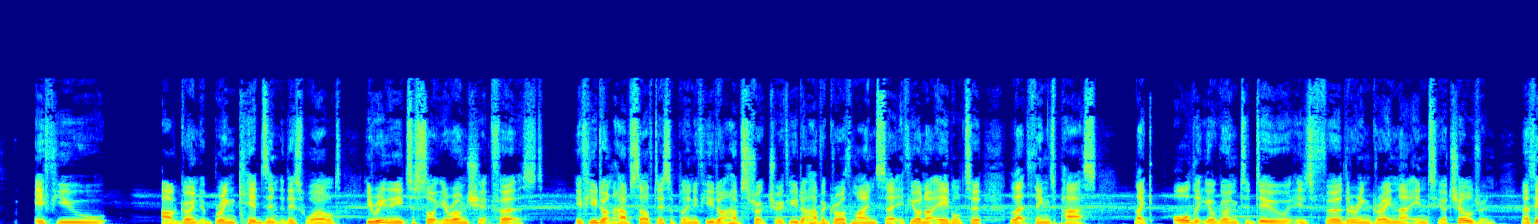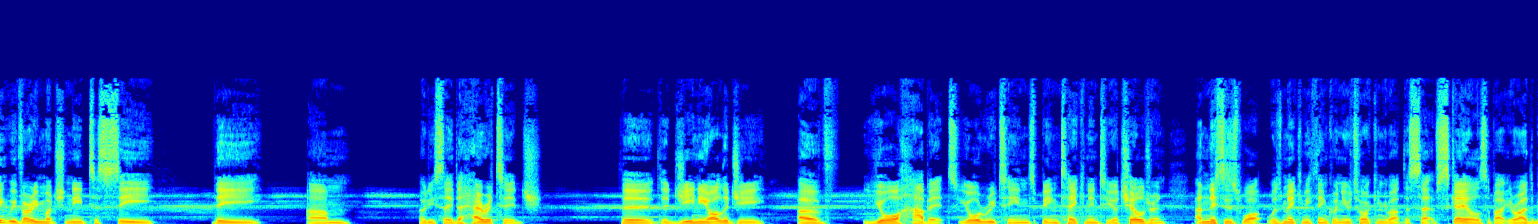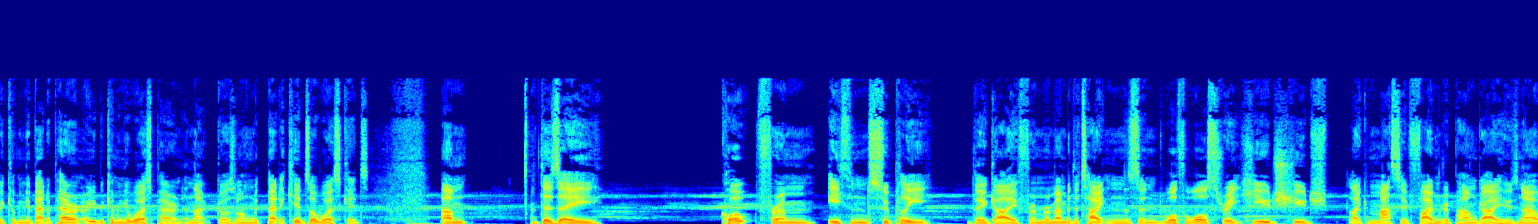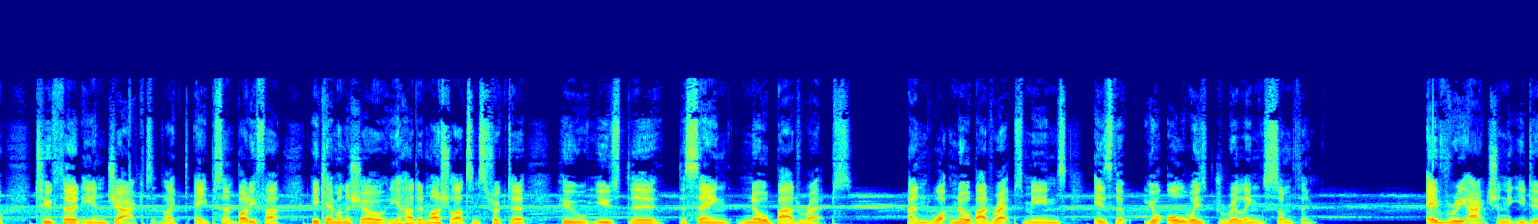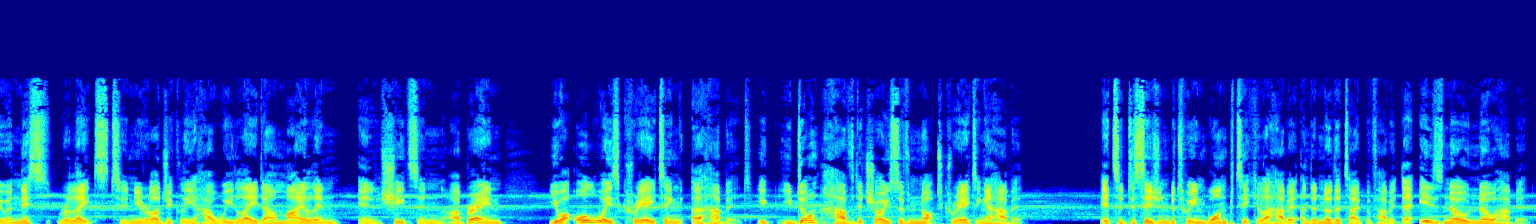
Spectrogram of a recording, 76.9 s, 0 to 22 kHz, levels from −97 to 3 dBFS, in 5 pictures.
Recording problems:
echo of what is said; faint; throughout; 470 ms later, 25 dB below the speech

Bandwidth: 14.5 kHz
